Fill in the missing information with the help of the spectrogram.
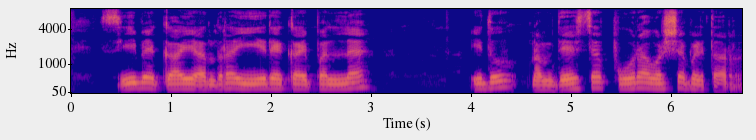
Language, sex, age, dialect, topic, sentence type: Kannada, male, 25-30, Northeastern, agriculture, statement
